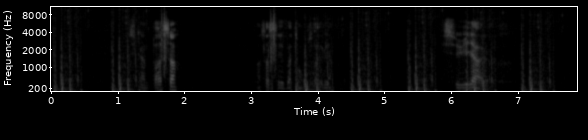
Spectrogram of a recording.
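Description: A young man talks briefly into a microphone.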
